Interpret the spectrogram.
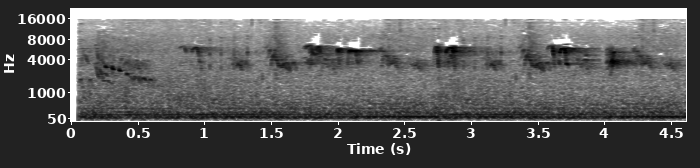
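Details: A hungry young barn swallow fledgling gives thin, high twittering chirps in short bursts about once a second, over a steady low engine-like hum.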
